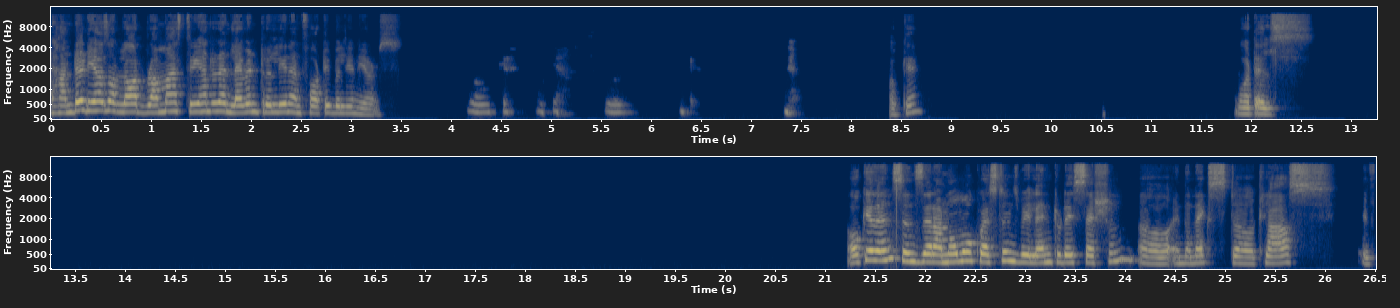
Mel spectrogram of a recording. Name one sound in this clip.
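A woman chants melodically, heard through an online call.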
